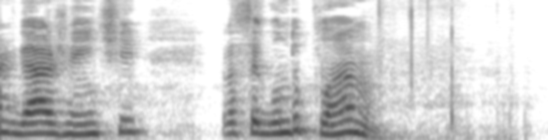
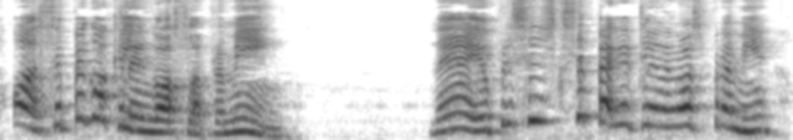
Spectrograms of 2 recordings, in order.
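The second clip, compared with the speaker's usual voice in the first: fast, higher, louder ordering tone; suddenly brisk and demanding, no more suffering; bossy demand; 5 semitones higher, 4 dB louder, faster than usual. Retold or imitated. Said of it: "virou pra outra e falou assim". (mulher manipuladora dando ordem à acompanhante, rápida e mandona)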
